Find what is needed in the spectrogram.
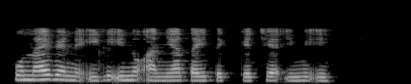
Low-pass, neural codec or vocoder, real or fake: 5.4 kHz; none; real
